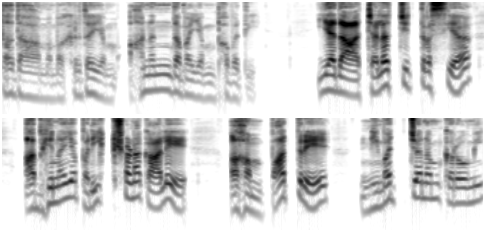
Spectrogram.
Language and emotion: Sanskrit, happy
